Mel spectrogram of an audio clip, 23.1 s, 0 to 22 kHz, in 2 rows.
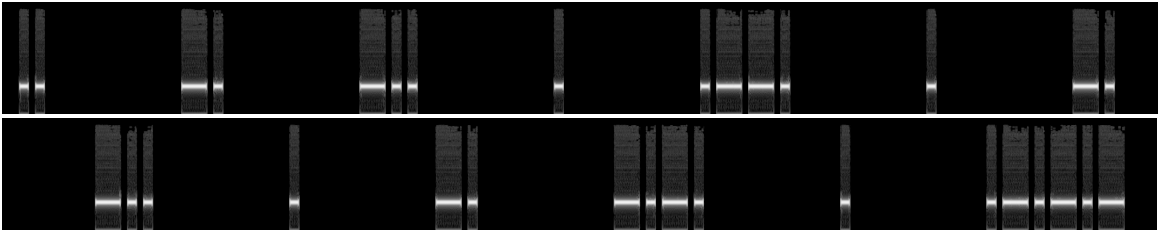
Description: Morse code, heard as a keyed tone, about 15 wpm, spaced as for 5 wpm, 1000 Hz. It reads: INDEPENDENCE.
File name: qotdfiles / 5wpm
